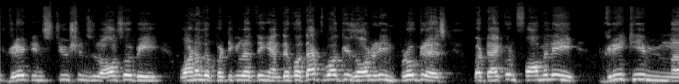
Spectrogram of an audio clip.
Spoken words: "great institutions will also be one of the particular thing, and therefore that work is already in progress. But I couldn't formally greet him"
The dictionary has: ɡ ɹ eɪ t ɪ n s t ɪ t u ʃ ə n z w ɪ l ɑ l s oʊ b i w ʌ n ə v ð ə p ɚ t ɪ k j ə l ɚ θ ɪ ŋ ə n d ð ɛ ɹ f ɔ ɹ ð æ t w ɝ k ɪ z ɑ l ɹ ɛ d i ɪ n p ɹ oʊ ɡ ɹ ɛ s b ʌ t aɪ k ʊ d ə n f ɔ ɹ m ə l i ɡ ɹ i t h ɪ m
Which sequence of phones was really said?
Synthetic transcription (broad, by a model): ɡ ɹ eɪ t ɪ n s t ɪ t u ʃ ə n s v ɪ l ɑ l s oʊ b i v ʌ n ə v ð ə p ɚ t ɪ k j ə l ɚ t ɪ ŋ ə n d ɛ ɹ f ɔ ɹ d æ t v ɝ k ɪ z ɑ l ɹ ɛ d i ɪ n p ɹ oʊ ɡ ɹ ɛ s b ʌ t aɪ k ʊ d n f ɔ ɹ m ə l i ɡ ɹ i t h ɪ m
